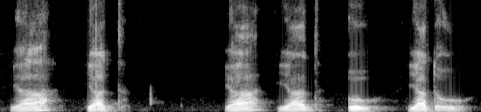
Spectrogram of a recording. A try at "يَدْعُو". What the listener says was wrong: Here, we don't want to pull. We don't want to say ya, yad. No, so ya, not ya, ya, even shorter than that, almost half a second.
